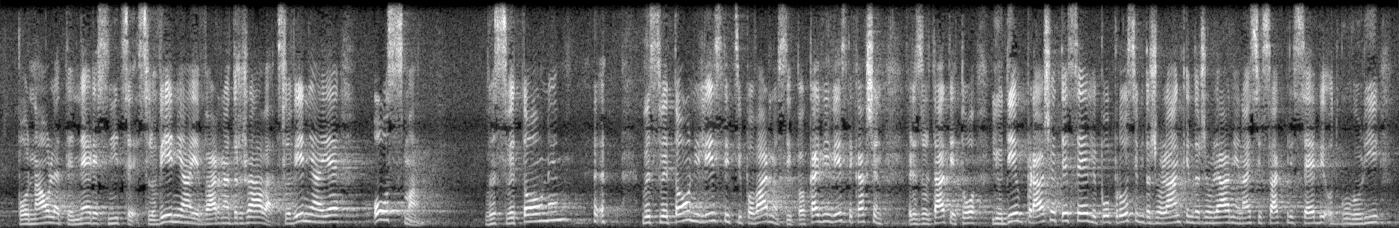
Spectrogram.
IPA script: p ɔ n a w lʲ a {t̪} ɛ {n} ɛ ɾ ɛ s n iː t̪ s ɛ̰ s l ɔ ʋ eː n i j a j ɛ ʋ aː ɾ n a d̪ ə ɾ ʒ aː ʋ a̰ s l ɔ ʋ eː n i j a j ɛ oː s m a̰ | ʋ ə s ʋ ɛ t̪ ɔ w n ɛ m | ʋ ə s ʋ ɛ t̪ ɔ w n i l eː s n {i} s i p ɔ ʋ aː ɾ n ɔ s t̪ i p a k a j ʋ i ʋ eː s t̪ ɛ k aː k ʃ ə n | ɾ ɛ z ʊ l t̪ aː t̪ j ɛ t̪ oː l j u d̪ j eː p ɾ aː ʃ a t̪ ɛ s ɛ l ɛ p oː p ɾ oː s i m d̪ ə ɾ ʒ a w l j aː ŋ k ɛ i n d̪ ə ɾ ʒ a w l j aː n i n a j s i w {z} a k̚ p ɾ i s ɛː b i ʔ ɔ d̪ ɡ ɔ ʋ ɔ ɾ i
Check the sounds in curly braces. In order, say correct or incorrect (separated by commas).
correct, correct, correct, incorrect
